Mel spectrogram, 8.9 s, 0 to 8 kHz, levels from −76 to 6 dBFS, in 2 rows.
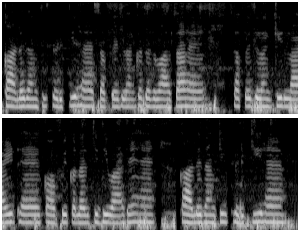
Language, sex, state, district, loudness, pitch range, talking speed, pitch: Hindi, female, Maharashtra, Mumbai Suburban, -16 LUFS, 205-215 Hz, 170 wpm, 210 Hz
